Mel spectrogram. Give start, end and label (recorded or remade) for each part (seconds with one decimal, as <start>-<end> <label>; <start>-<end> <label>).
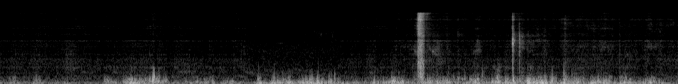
0.0-2.5 remade; 2.5-3.4 recorded; 3.4-6.8 remade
